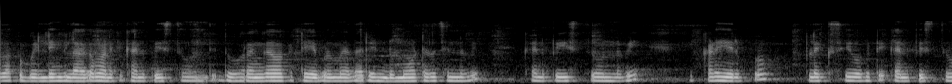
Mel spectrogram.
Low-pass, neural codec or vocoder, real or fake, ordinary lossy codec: none; none; real; none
